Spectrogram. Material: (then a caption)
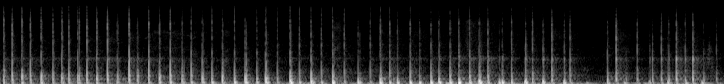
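Plastic. A small, hollow round cosmetic tub, likely plastic, with a red side and a printed lid, is held up and rapidly tapped and scratched with fingertips and nails on the lid and side. Dozens of quick, dull, low hollow taps with very short decay run in a steady stream, with a brief pause near the end before the tapping resumes.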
